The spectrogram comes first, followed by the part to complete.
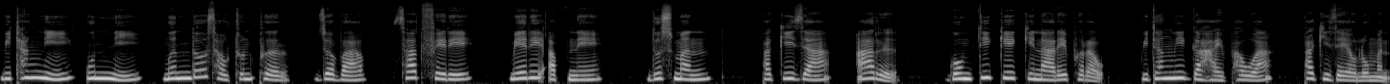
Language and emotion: Bodo, neutral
